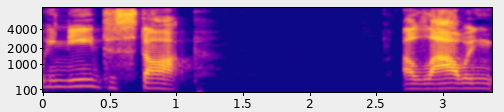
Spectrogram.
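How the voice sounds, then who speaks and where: With a Canadian accent, the speaker goes at a very slow pace in a very clean recording with a silent background. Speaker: livestreamer, political commentator. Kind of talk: livestream rant. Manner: loud, heated.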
